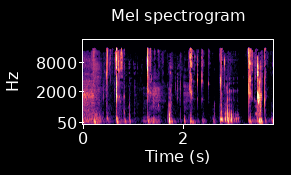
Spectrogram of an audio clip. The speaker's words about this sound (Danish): Hvorfor altså, det... smasker. Det var da en virkelig ubehagelig lyd. Hvad for noget? Du, du sad sådan lige og smaskede.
